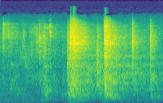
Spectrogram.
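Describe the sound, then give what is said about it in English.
A Yale lock on a door is unlocked with keys and the door swings open: light rattling, then two sharp mechanical clunks about half a second apart, followed by softer clicks. “This is the only door in town with a Yale lock on it.”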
